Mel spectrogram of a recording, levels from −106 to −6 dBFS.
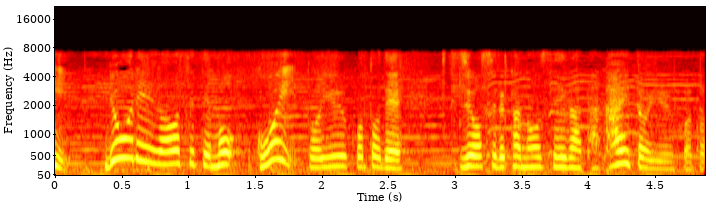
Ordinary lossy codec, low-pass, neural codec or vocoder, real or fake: none; 7.2 kHz; none; real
